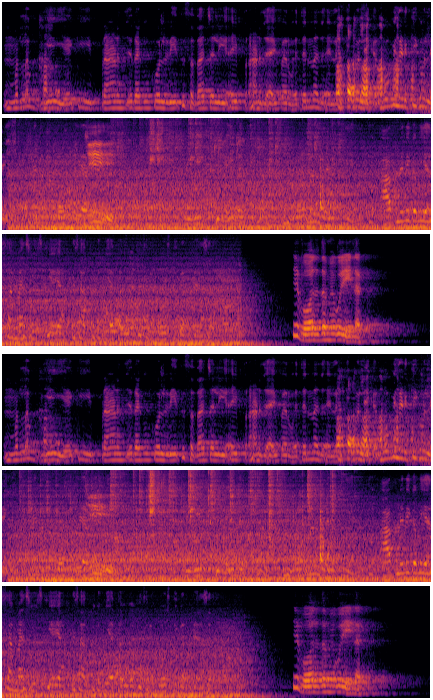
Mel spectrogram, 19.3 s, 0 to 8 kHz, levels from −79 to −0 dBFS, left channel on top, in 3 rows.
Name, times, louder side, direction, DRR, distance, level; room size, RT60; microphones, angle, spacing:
voice 1, 0.0-8.0 9.2-16.4, equal, ahead, 5 dB, 1.4 m, -33 dB
voice 2, 5.0-6.0 6.5-6.6 7.5-8.1 9.7-10.1 17.2-18.3, left 3 dB, 40° left, 6 dB, 2.2 m, -27 dB
sound 1, 6.0-11.2, equal, 40° right, 6.2 m, -40 dB
sound 2, 6.2-12.4, right 3 dB, 85° right, 7.1 m, -30 dB
sound 3, 6.5-16.5, left 1 dB, 85° left, 4.9 m, -28 dB
27.5 x 22.0 x 9.8 m, 1.3 s
head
